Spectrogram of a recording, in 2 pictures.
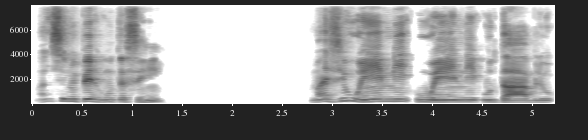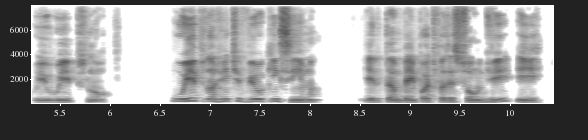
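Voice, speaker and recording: A man teaching a recorded lesson, lively and instructive, often stopping to check that students follow. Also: on the high side, measured pace, highs cut off. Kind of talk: recorded online lesson at a whiteboard.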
